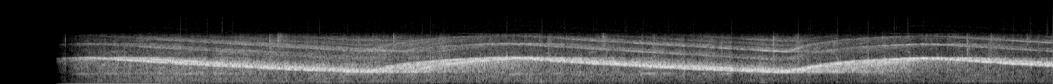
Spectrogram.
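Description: Emergency vehicle siren wailing, its pitch sweeping up quickly and falling slowly in cycles of about four seconds. It starts abruptly about half a second in.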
